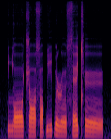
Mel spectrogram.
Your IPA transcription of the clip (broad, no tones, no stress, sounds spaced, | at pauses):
ʎ ɔː t͡ʃ ɒː s ɒ ɓ i ɓ ɵ ɭ ɵː s ɛ cʰ øː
